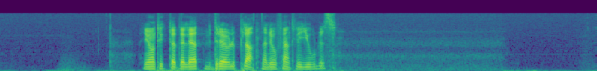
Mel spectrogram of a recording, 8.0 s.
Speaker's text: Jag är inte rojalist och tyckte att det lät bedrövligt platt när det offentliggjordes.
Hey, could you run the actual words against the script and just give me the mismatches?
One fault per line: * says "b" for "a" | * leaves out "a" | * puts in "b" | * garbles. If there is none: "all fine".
* leaves out "inte rojalist och"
